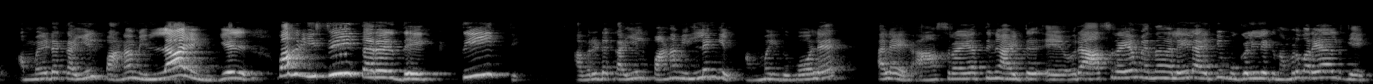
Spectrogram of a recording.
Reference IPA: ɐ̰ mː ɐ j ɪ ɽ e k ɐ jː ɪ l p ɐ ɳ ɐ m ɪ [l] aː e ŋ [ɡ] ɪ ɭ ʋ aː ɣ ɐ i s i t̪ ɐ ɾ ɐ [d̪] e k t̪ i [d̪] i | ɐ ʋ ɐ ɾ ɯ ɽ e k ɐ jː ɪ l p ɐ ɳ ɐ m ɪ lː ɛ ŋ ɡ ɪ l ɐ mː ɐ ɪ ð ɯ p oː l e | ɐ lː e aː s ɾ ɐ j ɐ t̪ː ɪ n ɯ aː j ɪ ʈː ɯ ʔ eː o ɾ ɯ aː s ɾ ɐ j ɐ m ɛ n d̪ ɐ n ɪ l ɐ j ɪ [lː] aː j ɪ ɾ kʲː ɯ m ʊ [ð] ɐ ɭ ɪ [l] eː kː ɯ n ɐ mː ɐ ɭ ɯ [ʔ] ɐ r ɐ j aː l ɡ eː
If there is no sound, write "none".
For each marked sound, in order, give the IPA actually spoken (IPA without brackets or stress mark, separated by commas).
lː, ɡ, d̪, t̪, l, ɣ, l, p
